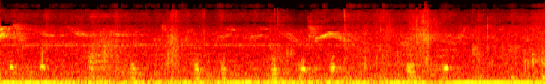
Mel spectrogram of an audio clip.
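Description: Close clucking from a Peruvian fighting rooster on a farm: a run of short, repeated clucks over a steady low hum, with no talking.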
